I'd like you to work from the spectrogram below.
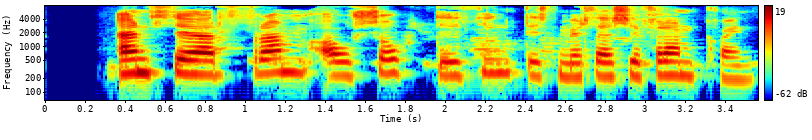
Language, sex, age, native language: Icelandic, female, 15, Icelandic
